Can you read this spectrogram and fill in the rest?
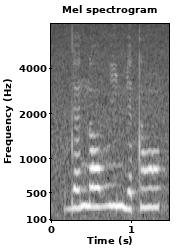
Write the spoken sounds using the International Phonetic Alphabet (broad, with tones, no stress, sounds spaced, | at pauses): d ə˨˦ n ɔ˧ v i˦ ɲ ə˨ t ɔ̃˦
